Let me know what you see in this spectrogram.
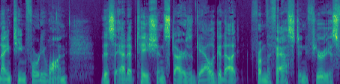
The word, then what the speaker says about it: Gadot: We are going with Gadot because we heard her say that on Jimmy Kimmel. – Confirmed. – We can show you the link. That's how she pronounces her name.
